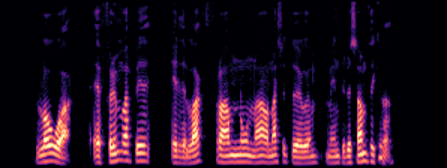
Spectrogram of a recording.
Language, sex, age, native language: Icelandic, male, 20-29, Icelandic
